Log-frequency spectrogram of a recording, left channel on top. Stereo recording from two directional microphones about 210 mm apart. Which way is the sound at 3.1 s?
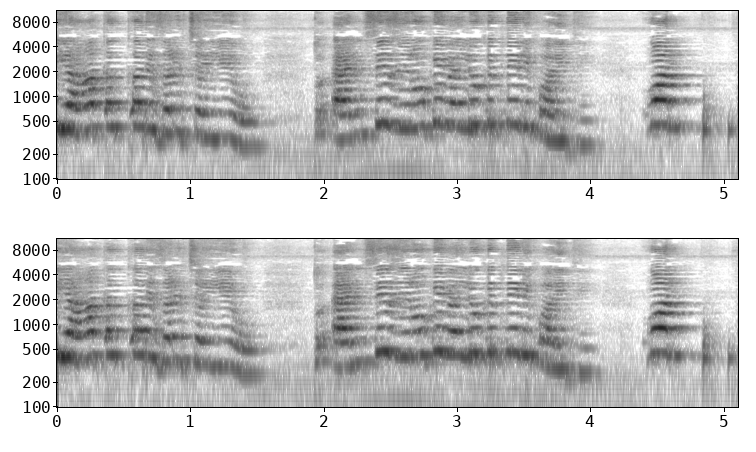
25° right (ahead or behind).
